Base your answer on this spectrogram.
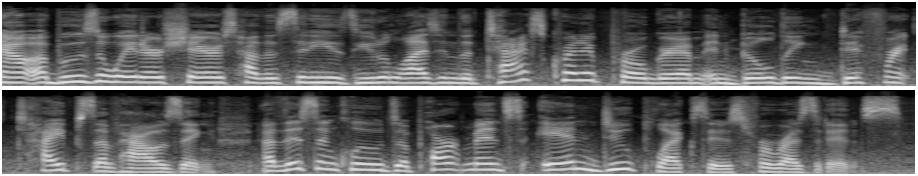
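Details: Adult woman, news reporter; ordinary speech.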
